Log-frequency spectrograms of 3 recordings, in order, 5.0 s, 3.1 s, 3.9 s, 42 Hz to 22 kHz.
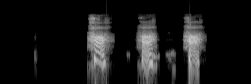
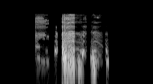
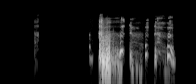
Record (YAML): exhalation_length: 5.0 s
exhalation_amplitude: 32767
exhalation_signal_mean_std_ratio: 0.31
cough_length: 3.1 s
cough_amplitude: 27318
cough_signal_mean_std_ratio: 0.31
three_cough_length: 3.9 s
three_cough_amplitude: 32767
three_cough_signal_mean_std_ratio: 0.27
survey_phase: beta (2021-08-13 to 2022-03-07)
age: 18-44
gender: Female
wearing_mask: 'No'
symptom_runny_or_blocked_nose: true
symptom_fatigue: true
symptom_fever_high_temperature: true
symptom_headache: true
symptom_change_to_sense_of_smell_or_taste: true
symptom_other: true
symptom_onset: 3 days
smoker_status: Current smoker (11 or more cigarettes per day)
respiratory_condition_asthma: false
respiratory_condition_other: false
recruitment_source: Test and Trace
submission_delay: 2 days
covid_test_result: Positive
covid_test_method: RT-qPCR
covid_ct_value: 20.3
covid_ct_gene: ORF1ab gene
